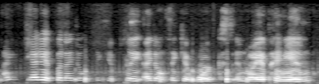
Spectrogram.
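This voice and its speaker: A woman's voice: medium pitch, fairly quick, muffled recording. A young adult woman co-hosting a podcast in casual chat, blunt and sarcastic with strong opinions. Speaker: podcast co-host.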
